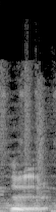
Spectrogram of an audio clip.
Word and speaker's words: hur: Hur. Alright? And that's how you say it. It's like saying ooh, then pushing your tongue out.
